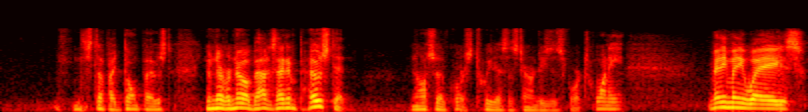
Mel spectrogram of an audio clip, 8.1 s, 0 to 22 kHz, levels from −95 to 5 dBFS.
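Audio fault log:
2.03 s, 4.55 s, 6.15 s and 7.77 s: VoIP packet loss concealed by the speech codec. Short smears stretch the sound and fade, just after "stuff I don't post" and "also of". The decoder bridged gaps of about 20, 40, 60 and 20 ms, which fits one, two, three and one lost 20 ms frames, by extrapolating its last pitch and filter.
5.79 s to the end: input switched to a poorer device. The sound turns duller at once, with no gap and no clear level change. Nothing remains above 6.7 kHz, and a faint new noise floor sits around 45 dB below the signal, likely from a narrower-band microphone taking over.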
